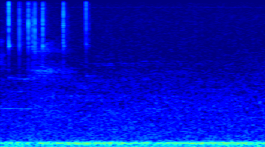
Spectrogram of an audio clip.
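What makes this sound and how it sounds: A tall, conical, liquid-filled glass lava lamp is held upright in both hands while long nails tap and scratch along its glass. Short, bright, high clicks cluster in the first second and one comes at the very end, all over a steady low hum.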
